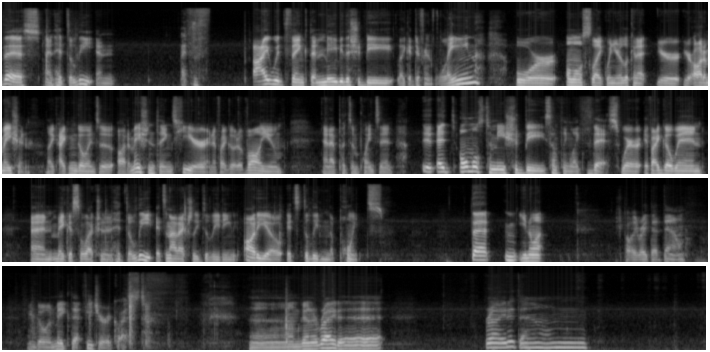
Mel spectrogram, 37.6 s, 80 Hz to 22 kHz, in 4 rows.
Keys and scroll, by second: 0.5 Delete, 5.8 super+z, 9.5 a, 20.2 Delete, 22.5 Delete.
